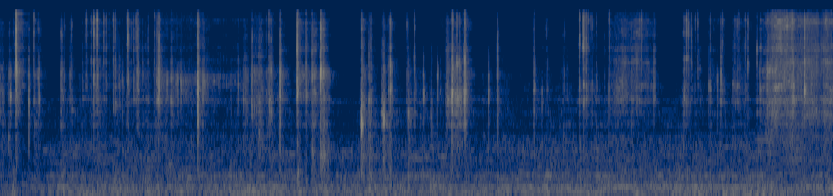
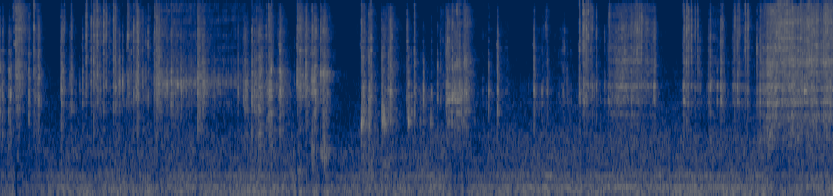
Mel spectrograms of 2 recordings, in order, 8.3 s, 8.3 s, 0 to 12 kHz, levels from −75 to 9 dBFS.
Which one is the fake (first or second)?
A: first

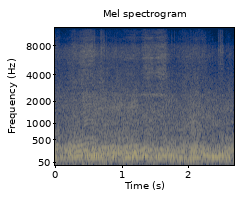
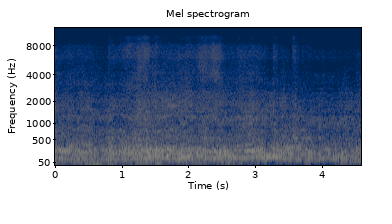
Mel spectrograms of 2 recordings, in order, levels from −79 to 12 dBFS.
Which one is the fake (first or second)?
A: second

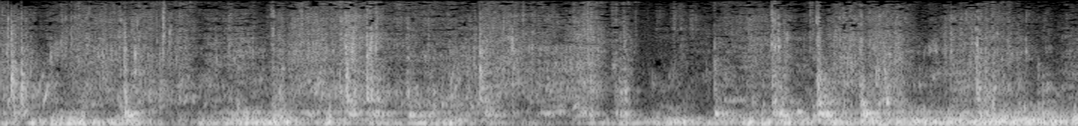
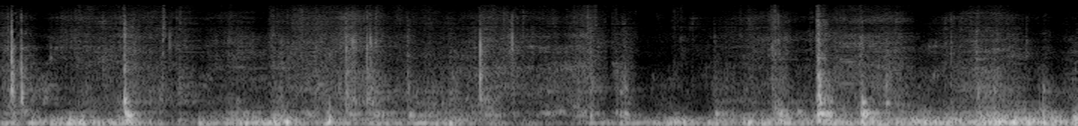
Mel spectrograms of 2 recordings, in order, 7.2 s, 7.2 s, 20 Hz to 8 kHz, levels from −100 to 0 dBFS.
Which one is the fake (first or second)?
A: second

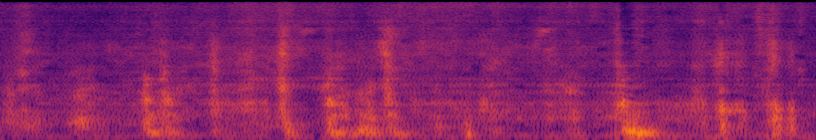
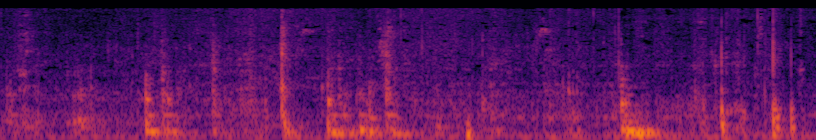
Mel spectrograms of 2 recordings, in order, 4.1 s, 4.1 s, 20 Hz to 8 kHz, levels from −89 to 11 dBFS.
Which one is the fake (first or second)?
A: first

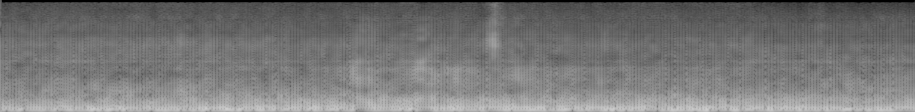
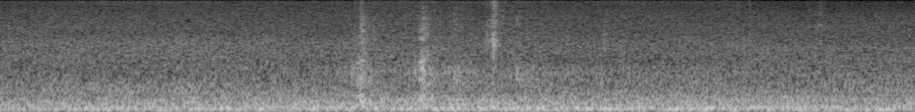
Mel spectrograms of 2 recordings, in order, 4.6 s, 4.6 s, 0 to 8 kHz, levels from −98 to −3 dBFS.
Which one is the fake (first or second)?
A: first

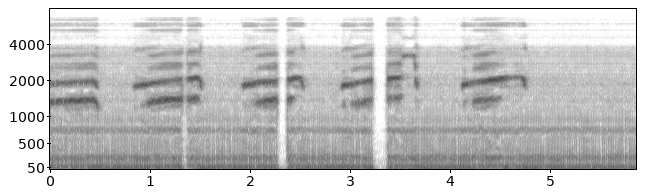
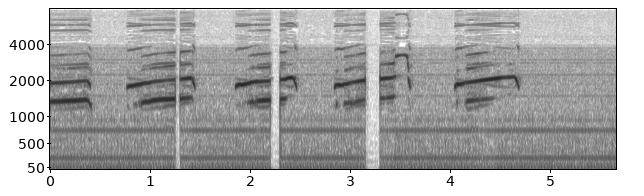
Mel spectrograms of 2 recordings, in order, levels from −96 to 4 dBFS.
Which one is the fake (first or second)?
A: first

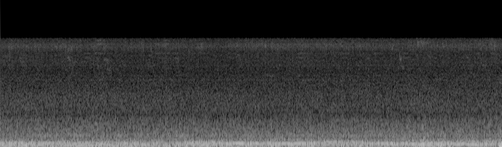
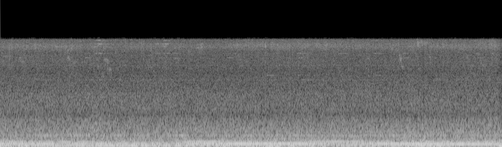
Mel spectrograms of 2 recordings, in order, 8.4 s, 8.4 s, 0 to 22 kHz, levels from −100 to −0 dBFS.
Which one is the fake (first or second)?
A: first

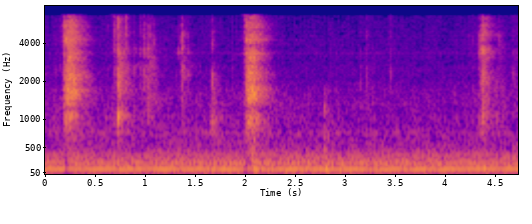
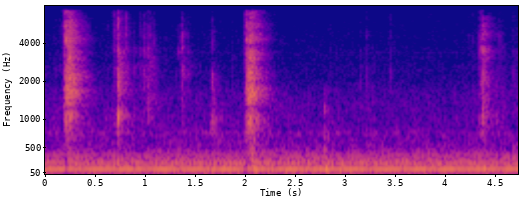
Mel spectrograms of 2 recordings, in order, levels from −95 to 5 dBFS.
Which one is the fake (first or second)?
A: first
